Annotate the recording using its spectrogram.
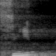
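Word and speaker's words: سين: When we pronounce Sin, we will touch the up and down teeth together like Sin. Sin. We will touch the up and down teeth together to pronounce Sin.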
